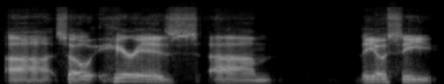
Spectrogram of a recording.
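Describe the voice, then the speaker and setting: A man co-hosting sports talk radio in a studio, calmly setting up clips with a wry tone. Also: lowish voice, extremely slow, clean tone, no room sound. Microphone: studio microphone.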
